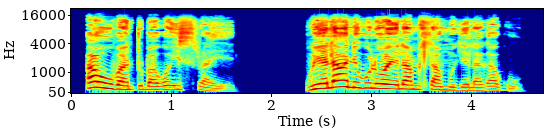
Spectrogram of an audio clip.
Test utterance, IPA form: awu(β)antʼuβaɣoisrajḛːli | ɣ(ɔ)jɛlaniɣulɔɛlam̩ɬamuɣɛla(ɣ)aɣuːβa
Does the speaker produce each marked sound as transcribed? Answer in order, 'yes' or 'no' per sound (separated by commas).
yes, no, yes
